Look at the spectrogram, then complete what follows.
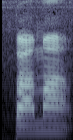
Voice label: "bama", Cantonese

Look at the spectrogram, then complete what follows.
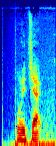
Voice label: "buijek", cantonese; body; 身體

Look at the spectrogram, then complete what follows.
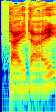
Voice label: "daihdai", cantonese

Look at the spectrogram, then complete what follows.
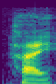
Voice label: "hai", chinese

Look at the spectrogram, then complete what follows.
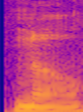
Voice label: "nou", pingyam

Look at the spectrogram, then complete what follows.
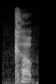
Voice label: "kap", chinese

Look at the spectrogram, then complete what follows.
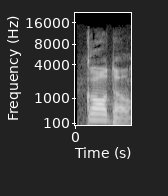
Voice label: "godou", Cantonese

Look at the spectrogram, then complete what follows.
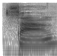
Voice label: "saang", Chinese

